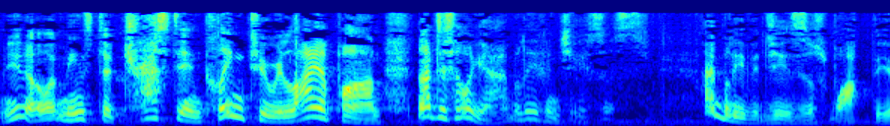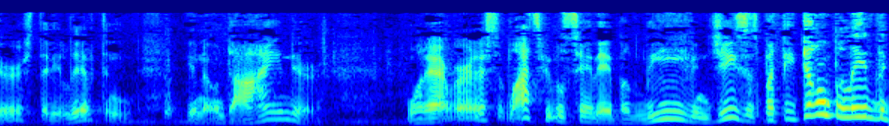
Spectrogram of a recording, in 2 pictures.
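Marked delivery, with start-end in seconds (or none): 3.1-9.1 quiet, low, dismissive throwaway; mock casual belief, dropped low and soft; offhand mimicry. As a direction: toss it off like a half-hearted believer. Mimics shallow, casual professed belief.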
